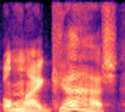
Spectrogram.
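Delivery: high, slow, stunned gasp of disbelief; shocked. Retold or imitated. Reacting to the neighbor's outburst, slow high shocked disbelief.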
